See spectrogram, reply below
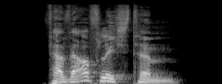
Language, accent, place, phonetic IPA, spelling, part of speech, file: German, Germany, Berlin, [fɛɐ̯ˈvɛʁflɪçstəm], verwerflichstem, adjective, De-verwerflichstem.ogg
- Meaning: strong dative masculine/neuter singular superlative degree of verwerflich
